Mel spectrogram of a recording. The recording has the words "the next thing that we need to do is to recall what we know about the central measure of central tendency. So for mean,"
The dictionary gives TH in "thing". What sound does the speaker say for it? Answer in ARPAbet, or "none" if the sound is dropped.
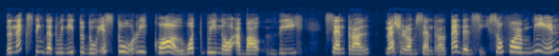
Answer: T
